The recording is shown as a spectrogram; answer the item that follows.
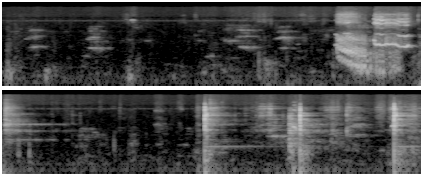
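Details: Cavalier King Charles Spaniel puppies playing inside the home where they are raised, with a loud high whining yelp rich in overtones midway, soft squeaks before it, and sharp yips and clatter near the end.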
